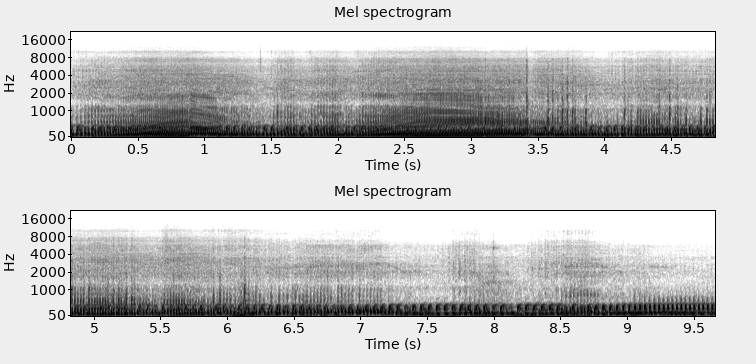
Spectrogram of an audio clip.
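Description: Pit bike engines running: two throttle blips in the first three and a half seconds, each rising then falling in pitch, then a steady low engine note.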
